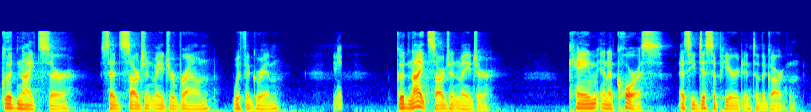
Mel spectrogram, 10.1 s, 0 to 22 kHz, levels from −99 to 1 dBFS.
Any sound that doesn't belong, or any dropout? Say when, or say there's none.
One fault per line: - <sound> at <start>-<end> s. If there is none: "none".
- laugh at 4.2-4.3 s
